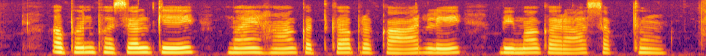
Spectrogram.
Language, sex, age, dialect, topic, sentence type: Chhattisgarhi, female, 18-24, Central, agriculture, question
